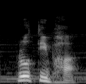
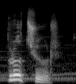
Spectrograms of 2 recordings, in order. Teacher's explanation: এর আগে র ফলা যুক্ত যেই অটা আছে সেটা হচ্ছে সংবৃত হয় মানে ও এর মত উচ্চারণ হয়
